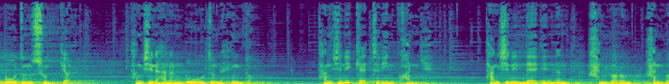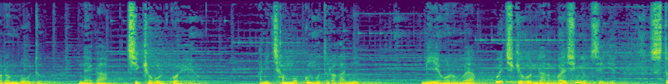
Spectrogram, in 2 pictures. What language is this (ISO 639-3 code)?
kor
